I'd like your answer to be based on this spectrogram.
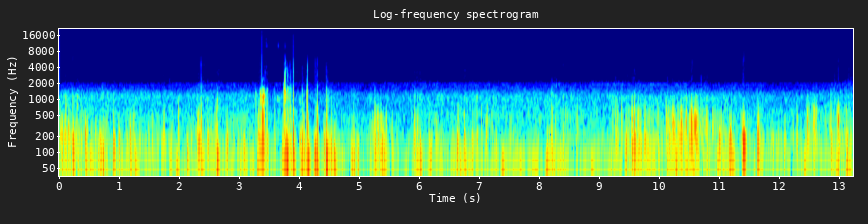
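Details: Person with diarrhea and an upset stomach: constant gurgling with bursts of loud clicking, popping rumbles; hyperactive bowel sounds.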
